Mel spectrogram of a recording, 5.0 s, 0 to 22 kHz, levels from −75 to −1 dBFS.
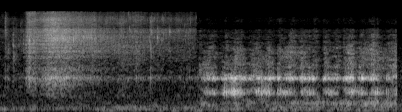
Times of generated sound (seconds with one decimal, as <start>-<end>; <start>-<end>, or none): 0.0-1.1; 3.5-5.0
